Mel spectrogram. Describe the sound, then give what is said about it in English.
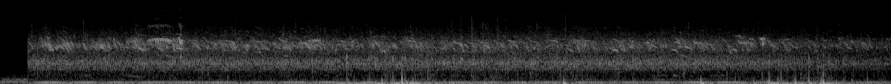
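A dense, continuous chorus of over 25,000 eleven-day-old broiler chickens peeping and chirping together as they scurry from the recently opened door of a chicken house on the Yang family farm in Summers, Arkansas, steady and fairly loud, with a low mechanical hum running underneath. “Over 25,000 11-day-old broiler chickens scurry from the recently opened door of a chicken house.”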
